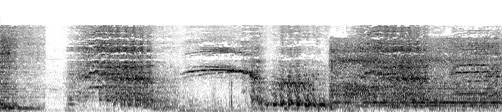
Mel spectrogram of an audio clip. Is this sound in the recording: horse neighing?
yes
